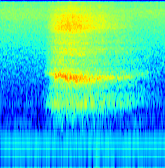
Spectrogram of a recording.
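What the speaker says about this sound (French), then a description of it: "je suis essoufflé mais pas détendu" One heavy, gasping exhale rises sharply and trails off over about a second, close and loud: someone out of breath after a home workout of quick footwork and sun salutations.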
